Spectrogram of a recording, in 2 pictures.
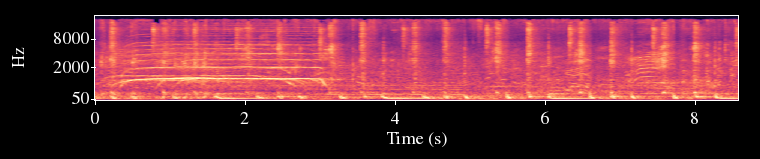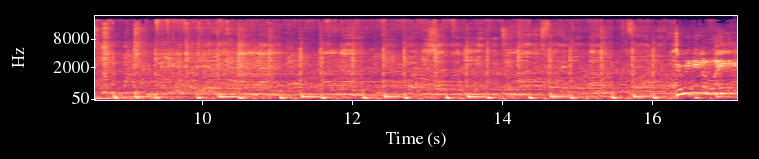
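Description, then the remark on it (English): A loud crowd of ladies cheers and shouts, making as much noise as possible before performers come out on stage, a dense roar of overlapping voices with sharp whoops and yells poking through, including a high, sustained cry in the first few seconds. “the stage, making as much noise as possible. The more noise you make, the sexier and nastier we get. Ladies, are you ready?”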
